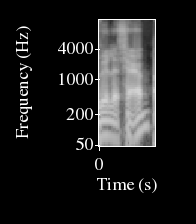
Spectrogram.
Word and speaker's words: Olivier: It's pronounced Willifair, but it's spelled O-L-I-V-I-E-R, and Davi with a W. Season 1, Episode 4, Melissa Clark Reynolds, O-N-Z-M.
